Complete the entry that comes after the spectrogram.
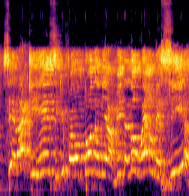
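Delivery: high-pitched, driving sermon delivery; fervent preaching. Real, not acted. Preacher telling of the woman who ran to tell everyone, fervent preaching. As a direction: preach it in one excited, rising rush.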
